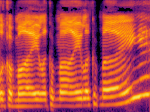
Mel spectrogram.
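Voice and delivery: put-on Australian accent with stretched vowel on my. Doing a bit for the co-host: Australian accent. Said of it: "Your Australian accent is literal perfection".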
